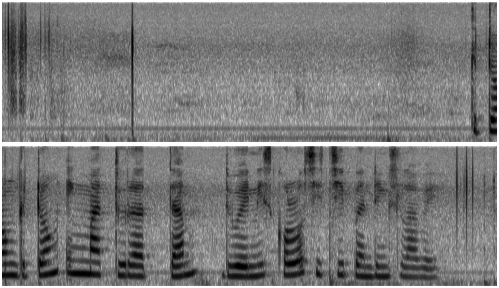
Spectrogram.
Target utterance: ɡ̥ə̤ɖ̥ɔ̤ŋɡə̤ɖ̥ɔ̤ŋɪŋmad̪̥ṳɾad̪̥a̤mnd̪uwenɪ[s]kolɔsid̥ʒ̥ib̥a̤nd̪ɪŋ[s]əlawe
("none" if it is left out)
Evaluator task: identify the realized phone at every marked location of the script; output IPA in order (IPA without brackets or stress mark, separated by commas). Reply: s, s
